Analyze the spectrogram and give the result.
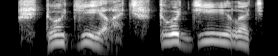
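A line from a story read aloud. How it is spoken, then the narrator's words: Whisper. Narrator (Russian): шептал Буртик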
